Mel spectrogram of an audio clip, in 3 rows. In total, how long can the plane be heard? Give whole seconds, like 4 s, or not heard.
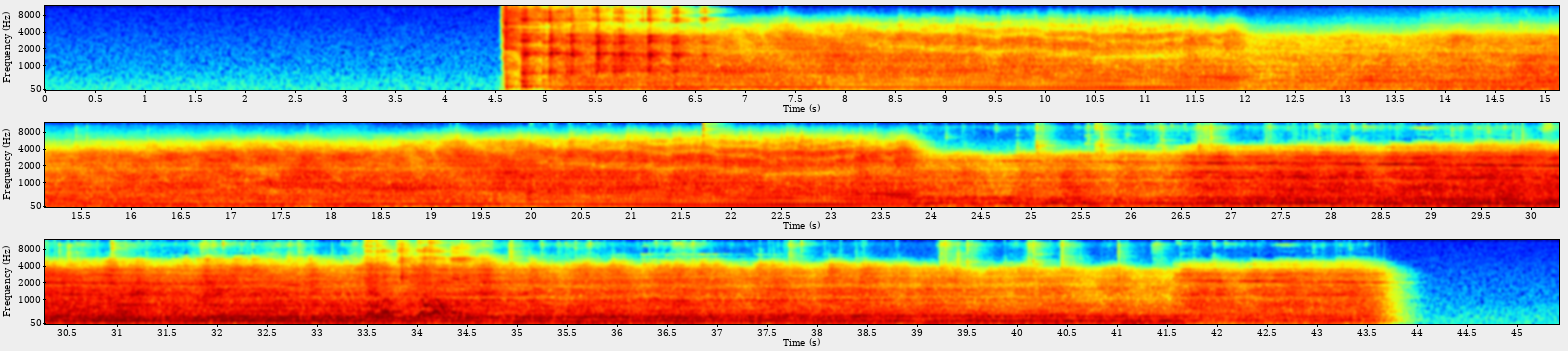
39 s.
